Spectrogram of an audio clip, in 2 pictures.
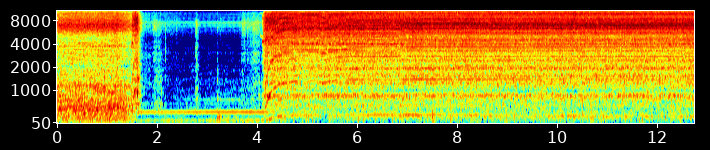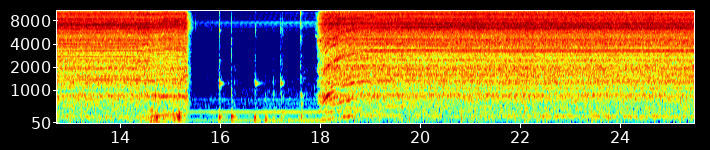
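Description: A power drill whines loudly and steadily while boring two holes in a metal part of a caulking gun, stopping twice with brief quiet pauses and faint taps before starting up again at full speed.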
